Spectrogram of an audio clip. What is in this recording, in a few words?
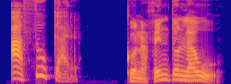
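"AZÚCAR", Spanish, female; mekanta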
